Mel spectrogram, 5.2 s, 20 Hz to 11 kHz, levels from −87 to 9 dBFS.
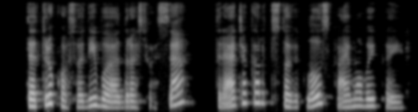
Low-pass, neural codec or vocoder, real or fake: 9.9 kHz; none; real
